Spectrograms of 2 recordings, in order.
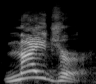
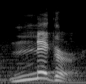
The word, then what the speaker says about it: Niger: So when you're reading in Acts, the 13th chapter and the first verse, it's not pronounced Niger, it's pronounced nigger.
